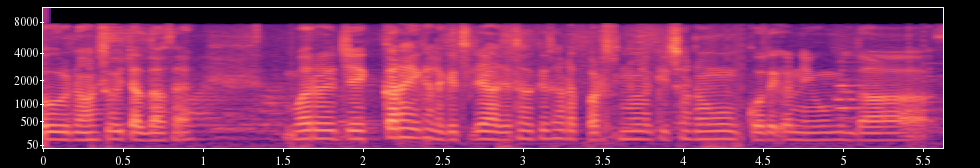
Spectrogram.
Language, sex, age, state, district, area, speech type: Dogri, male, 18-30, Jammu and Kashmir, Samba, rural, spontaneous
